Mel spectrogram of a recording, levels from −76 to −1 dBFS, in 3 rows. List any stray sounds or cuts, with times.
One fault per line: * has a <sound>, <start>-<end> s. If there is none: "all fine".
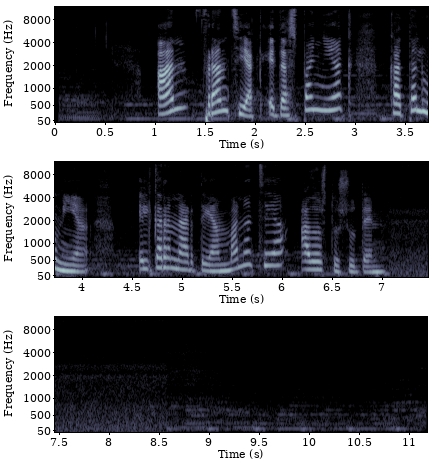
all fine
